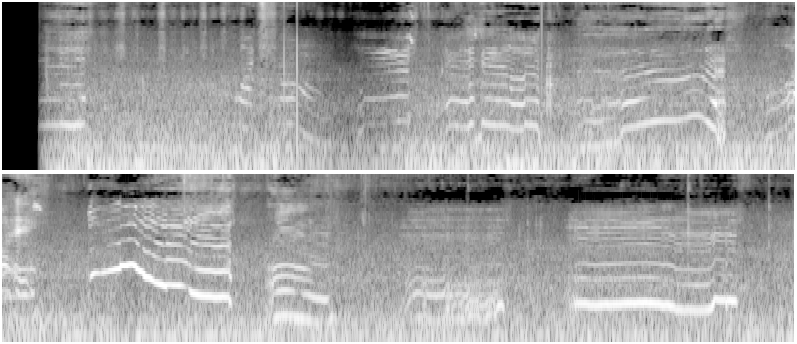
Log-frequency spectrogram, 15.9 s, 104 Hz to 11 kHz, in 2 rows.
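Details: An 18-week-old Newfoundland puppy cries about having to go to the vet to get weighed. It gives drawn-out, wavering whines that rise and fall, one after another, over a steady low rumble like an engine.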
